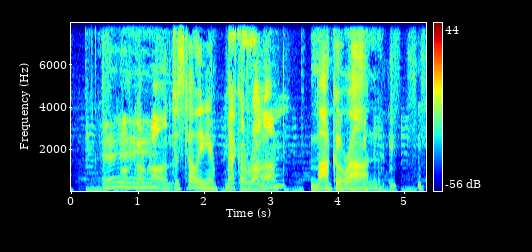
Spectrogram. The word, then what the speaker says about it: macaron: It's not ma It's not macaroon. That's a different macaroon is what I say. It But the That's a different thing. That's a different thing. That's a different cookie. That's a different thing. There are two cookies. One m a c a r o n one m a c a r oons.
